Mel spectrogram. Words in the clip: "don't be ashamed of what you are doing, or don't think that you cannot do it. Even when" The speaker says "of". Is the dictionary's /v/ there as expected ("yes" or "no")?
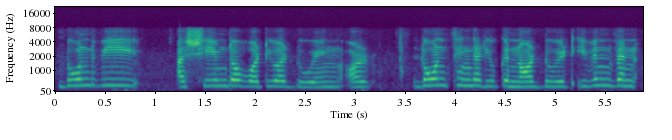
yes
